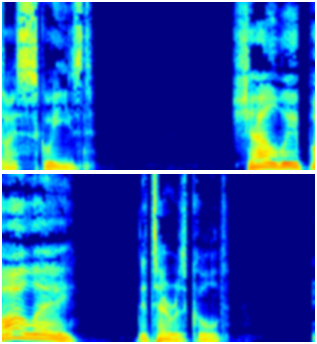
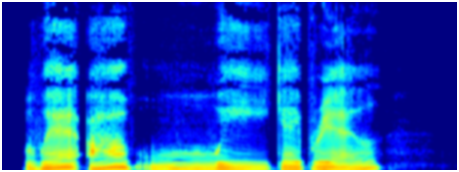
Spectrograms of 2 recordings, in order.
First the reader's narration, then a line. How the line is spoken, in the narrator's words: Ash whispered, bewildered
